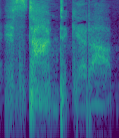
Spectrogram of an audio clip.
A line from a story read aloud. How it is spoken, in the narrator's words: He likes to whisper to me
